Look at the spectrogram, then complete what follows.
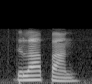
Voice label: "delapan", bahasa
